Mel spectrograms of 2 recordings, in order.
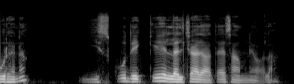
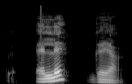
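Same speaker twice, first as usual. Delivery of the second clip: एले punched and louder; stress on एले; 5 dB louder than usual. Shown as a demonstration. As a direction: hit एले hard then गया. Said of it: "गया से याद रख रहे हैं ना". (एले पर ज़ोर देकर बोलो)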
